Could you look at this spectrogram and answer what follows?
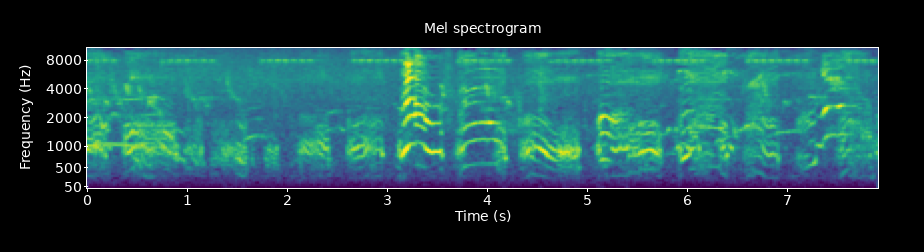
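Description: A litter of young puppies whining and whimpering: many short, high cries that rise and fall, overlapping one after another.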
